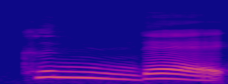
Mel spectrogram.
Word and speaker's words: 근데: Let's look at 그런데, often pronounced 근데 in everyday conversation in short.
